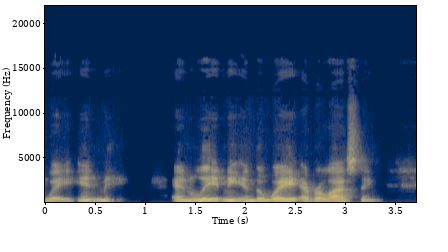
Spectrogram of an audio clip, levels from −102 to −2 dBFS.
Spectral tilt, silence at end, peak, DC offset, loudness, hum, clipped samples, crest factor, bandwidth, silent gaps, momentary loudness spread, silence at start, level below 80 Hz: -5.5 dB/octave; 0.4 s; -12 dBFS; under 0.1%; -26 LUFS; none; under 0.1%; 16 dB; 11 kHz; 0.94-1.04 s; 10 LU; 0 s; -74 dBFS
